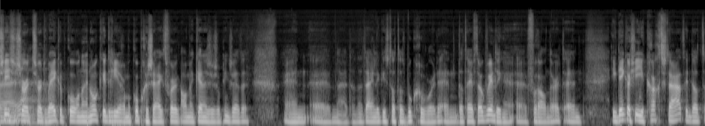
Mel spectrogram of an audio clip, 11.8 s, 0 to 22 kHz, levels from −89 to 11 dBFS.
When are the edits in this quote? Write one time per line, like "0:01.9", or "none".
0:01.4
0:03.0
0:03.7
0:08.2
